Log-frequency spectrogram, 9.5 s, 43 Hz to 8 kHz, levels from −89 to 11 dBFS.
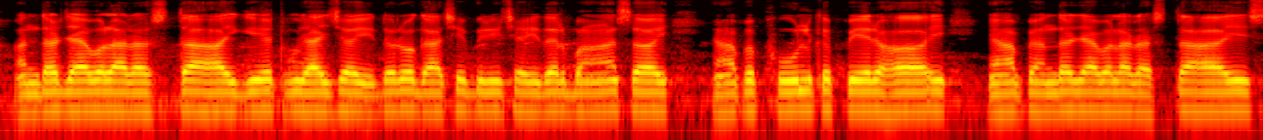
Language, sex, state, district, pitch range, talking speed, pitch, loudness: Bajjika, male, Bihar, Vaishali, 130-135 Hz, 160 wpm, 130 Hz, -21 LUFS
